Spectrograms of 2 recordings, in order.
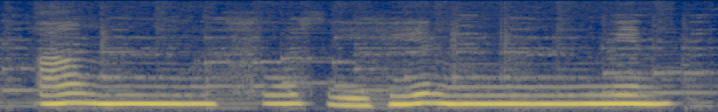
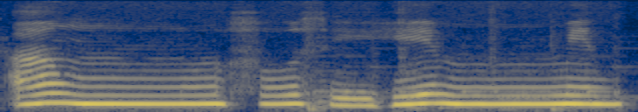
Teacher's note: Dan cara membacanya yaitu dengan memasukkan suara mim yang bersukun atau yang berharokat mati kepada mim yang berharokat hidup di depannya, dengan didengungkan dan ditahan 2 harokat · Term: idgham mimi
